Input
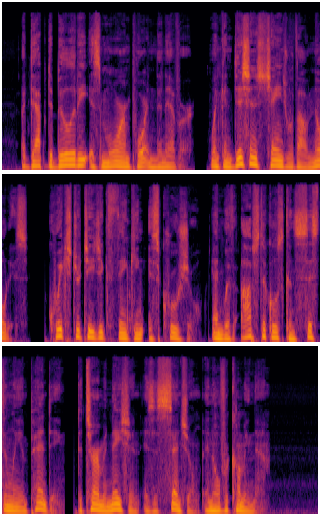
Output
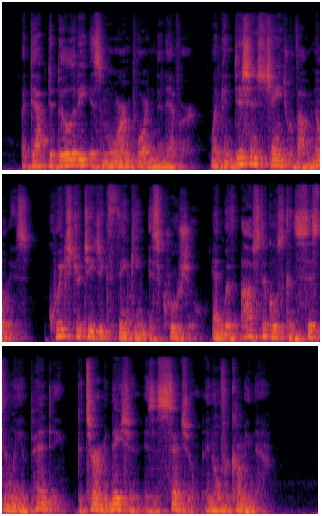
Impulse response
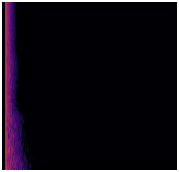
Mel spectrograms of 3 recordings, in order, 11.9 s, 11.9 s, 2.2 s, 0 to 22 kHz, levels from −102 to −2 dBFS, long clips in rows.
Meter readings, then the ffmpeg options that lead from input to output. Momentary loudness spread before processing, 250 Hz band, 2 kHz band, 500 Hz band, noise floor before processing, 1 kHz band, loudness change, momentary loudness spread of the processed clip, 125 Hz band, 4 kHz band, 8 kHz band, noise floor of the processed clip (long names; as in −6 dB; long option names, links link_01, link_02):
10 LU, −9.0 dB, −9.5 dB, −6.0 dB, −72 dBFS, −9.5 dB, −9.0 dB, 10 LU, −8.5 dB, −9.5 dB, −10.0 dB, −74 dBFS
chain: -filter_complex "[1:a]atrim=start_sample=2205,afade=type=out:start_time=0.35:duration=0.01,atrim=end_sample=15876,asetrate=37926,aresample=44100[link_01];[0:a][link_01]afir=irnorm=-1:irlink=0,volume=-7dB"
